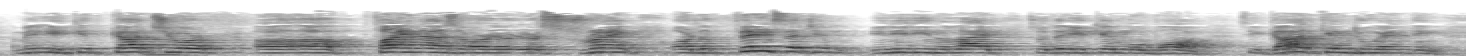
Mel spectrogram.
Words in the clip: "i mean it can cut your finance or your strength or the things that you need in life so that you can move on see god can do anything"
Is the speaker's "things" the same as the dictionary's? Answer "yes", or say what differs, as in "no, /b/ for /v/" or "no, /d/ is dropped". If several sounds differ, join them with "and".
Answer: no, /f/ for /θ/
